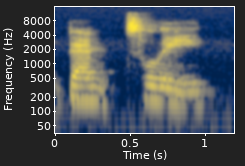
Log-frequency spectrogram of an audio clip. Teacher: Of course, it goes fairly fast, and if it's just using Hebrew for an American word or an English word, you'd say Bentley. The shva just goes by very quickly, but it is pronounced.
